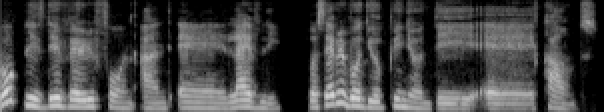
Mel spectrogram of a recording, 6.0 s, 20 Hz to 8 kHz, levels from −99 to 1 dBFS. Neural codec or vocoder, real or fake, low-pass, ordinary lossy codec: codec, 16 kHz, 8 kbps, FreqCodec, smaller model; fake; none; none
